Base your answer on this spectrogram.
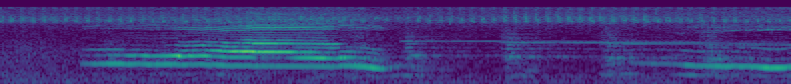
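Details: Late-night yowling from an aggressive stray cat that came to a cat room: a long, bending meow followed by another rising-then-falling cry, with faint steady background tones.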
